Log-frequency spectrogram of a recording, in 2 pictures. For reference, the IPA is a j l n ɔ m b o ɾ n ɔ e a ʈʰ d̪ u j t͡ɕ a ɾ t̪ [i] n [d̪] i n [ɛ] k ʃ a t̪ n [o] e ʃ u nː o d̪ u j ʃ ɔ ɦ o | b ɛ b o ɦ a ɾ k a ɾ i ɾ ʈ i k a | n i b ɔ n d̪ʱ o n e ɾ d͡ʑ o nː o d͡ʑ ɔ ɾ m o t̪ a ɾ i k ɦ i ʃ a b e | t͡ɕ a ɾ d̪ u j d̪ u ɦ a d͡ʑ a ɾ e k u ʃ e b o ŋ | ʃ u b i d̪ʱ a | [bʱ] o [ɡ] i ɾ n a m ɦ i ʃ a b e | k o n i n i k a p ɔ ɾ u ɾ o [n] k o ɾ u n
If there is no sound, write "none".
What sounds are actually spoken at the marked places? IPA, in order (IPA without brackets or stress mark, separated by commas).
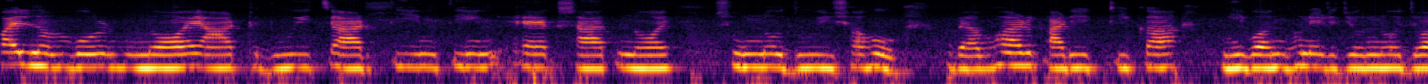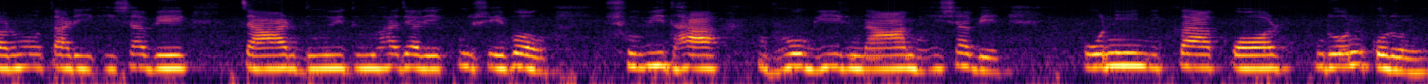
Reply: i, t̪, ɛ, ɔ, bʱ, ɡ, n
